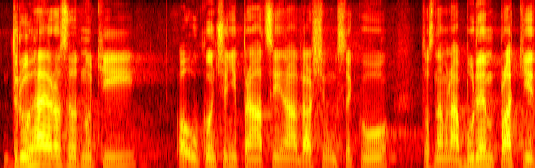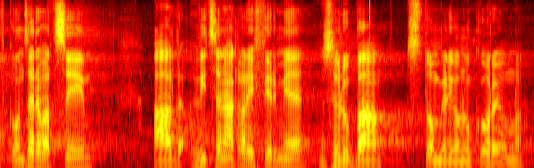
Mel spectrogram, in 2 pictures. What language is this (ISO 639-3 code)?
ces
